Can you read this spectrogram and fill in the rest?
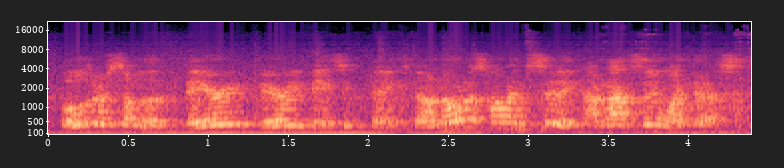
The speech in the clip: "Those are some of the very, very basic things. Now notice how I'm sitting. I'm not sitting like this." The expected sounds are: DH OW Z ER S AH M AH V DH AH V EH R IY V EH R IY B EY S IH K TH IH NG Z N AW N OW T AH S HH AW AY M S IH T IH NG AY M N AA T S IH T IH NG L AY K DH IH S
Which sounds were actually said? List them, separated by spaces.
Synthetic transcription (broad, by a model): DH OW Z ER S AH M AH V DH AH V EH R IY V EH R IY B EY S IH K TH IH NG Z N AW N OW T AH S HH AW AY M S IH T IH NG AY M N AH T S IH IH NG L AY K DH IH S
